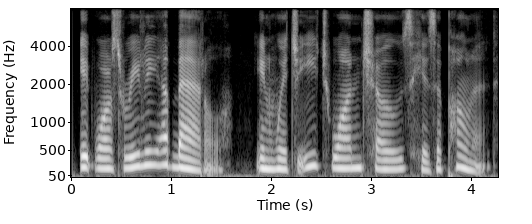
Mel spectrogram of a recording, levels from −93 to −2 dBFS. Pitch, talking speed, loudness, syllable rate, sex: 185 Hz, 170 wpm, -17 LUFS, 4.7 syllables/s, female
